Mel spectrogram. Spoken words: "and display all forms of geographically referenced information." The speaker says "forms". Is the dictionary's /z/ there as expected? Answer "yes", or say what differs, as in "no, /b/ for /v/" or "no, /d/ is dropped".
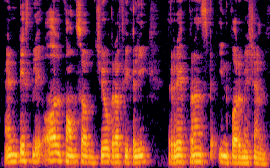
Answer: no, /s/ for /z/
